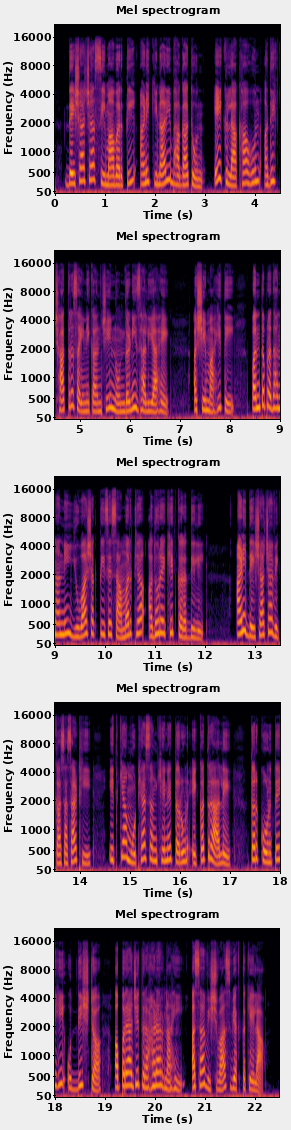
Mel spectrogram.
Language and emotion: Marathi, neutral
